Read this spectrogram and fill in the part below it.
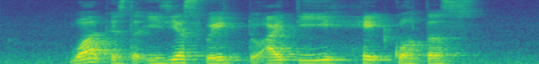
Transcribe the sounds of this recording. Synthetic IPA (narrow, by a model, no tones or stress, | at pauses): wɔtɪsdəʔiziəswetuʔajtihet̚kwɔtəs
